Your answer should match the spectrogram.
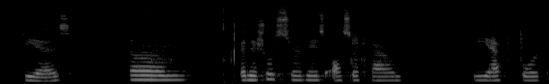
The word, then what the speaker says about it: Diaz: other in, what did we say that it's pronounced? Diaz.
